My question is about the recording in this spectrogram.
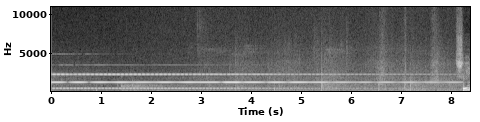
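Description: A struck singing bowl ringing out and slowly fading. Its low tone wavers slightly, and several higher overtones ring steadily above it.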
